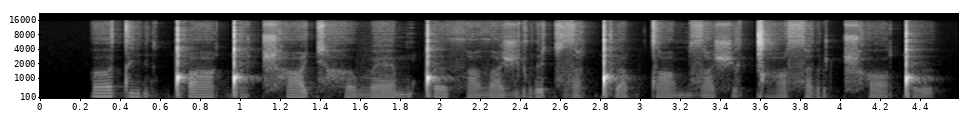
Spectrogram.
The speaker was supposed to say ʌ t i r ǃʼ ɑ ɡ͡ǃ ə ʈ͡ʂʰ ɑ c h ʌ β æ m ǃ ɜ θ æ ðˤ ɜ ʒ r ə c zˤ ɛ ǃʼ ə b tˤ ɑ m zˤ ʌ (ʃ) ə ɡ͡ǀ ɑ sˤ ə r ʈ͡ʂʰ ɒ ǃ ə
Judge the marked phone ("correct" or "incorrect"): correct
